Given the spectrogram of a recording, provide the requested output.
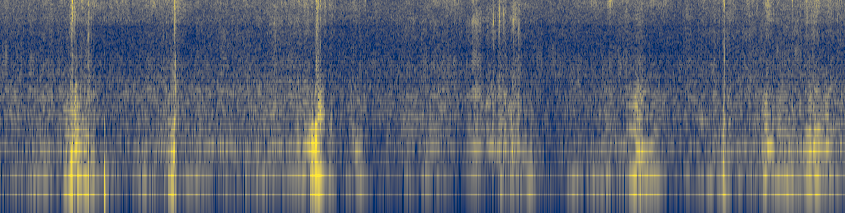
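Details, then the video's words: Honey bees in the hive give a steady droning hum, layered and resonant, with sudden brief surges from nearby bees roughly every second or two. "bees therapy hive natural buzzing sound"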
